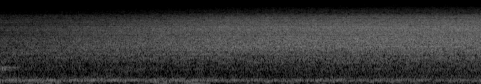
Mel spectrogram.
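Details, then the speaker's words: Nissan 300ZX twin turbo boost leak test, engine off, piping pressurized to about 20, with the blow-off valve vacuum reference disconnected: a steady sharp hiss rising slightly as pressure overcomes the diaphragm. Normal venting, and the only leak found. "the positive pressure in my piping is overcoming the diaphragm in here, and it's causing it to open up and release air."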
